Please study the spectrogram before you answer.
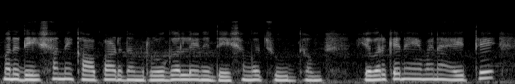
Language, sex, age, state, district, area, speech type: Telugu, female, 18-30, Telangana, Sangareddy, rural, spontaneous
